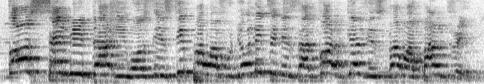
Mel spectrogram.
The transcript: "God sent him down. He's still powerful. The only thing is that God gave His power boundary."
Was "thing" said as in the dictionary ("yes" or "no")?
no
